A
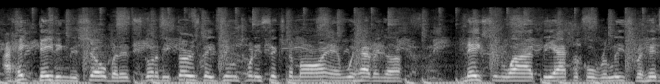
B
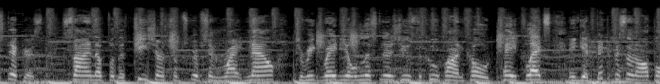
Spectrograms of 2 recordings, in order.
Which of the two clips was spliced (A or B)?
B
